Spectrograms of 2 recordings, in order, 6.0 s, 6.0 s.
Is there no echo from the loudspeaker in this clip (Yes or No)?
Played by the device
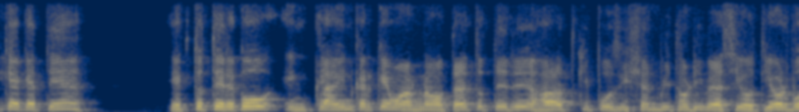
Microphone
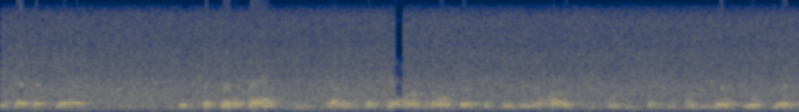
No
